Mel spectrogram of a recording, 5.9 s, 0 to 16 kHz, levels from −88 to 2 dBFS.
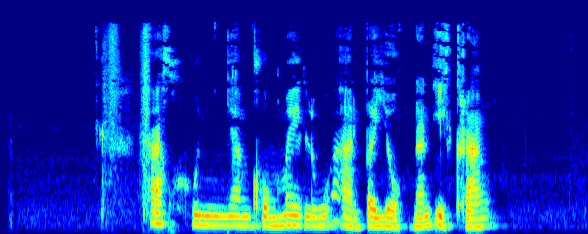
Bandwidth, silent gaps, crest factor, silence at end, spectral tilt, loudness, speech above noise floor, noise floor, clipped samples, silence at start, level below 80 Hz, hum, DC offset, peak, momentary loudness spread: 11.5 kHz; none; 22 dB; 0.95 s; -6.5 dB/octave; -28 LUFS; 42 dB; -69 dBFS; under 0.1%; 1 s; -70 dBFS; none; under 0.1%; -8 dBFS; 15 LU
